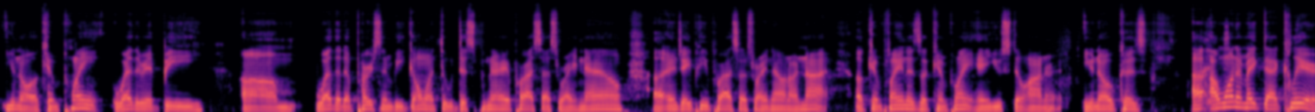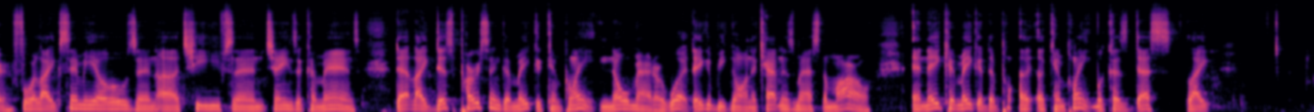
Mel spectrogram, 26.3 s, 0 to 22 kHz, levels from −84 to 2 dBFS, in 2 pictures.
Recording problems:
squashed, flat; somewhat

